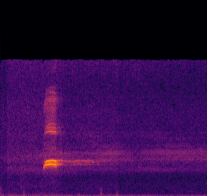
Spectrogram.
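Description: Referee's whistle giving one short, sharp blast about half a second in, with a faint high ring trailing after it.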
